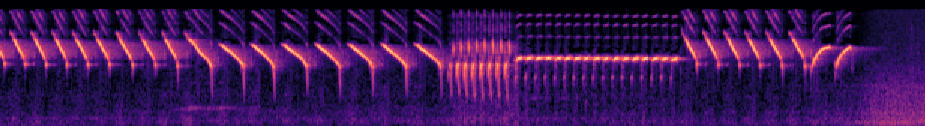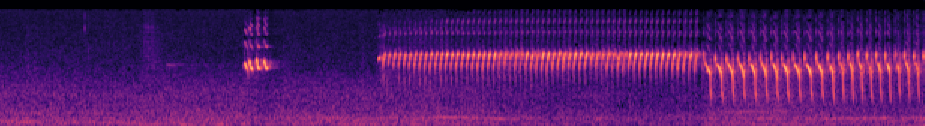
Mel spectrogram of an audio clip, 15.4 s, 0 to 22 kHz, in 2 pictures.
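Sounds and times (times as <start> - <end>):
canary singing high trills and sweeping chirps: 0.0 - 7.4, 9.1 - 10.2, 10.8 - 15.4
quiet hiss: 7.1 - 15.4.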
